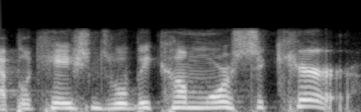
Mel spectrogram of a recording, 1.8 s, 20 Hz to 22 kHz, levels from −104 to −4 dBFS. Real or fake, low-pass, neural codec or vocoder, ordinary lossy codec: real; 7.2 kHz; none; Opus, 16 kbps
